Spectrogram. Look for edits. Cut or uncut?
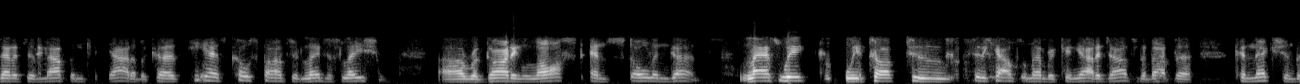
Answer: cut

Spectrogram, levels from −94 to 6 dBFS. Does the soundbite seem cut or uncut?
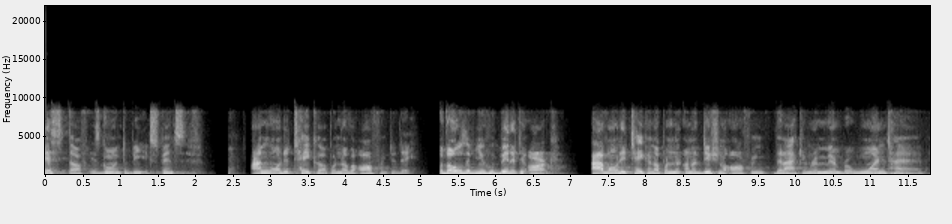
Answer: uncut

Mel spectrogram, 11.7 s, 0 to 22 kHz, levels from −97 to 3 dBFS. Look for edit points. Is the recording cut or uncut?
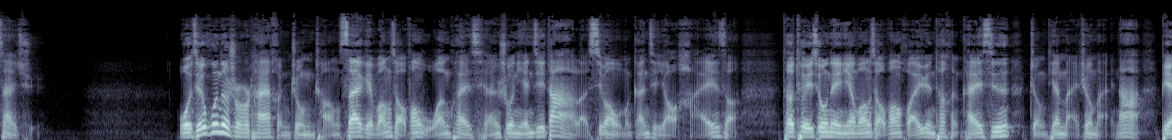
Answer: uncut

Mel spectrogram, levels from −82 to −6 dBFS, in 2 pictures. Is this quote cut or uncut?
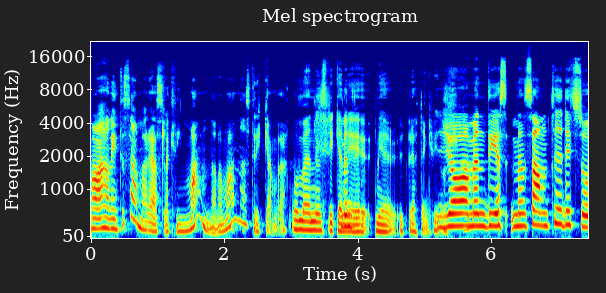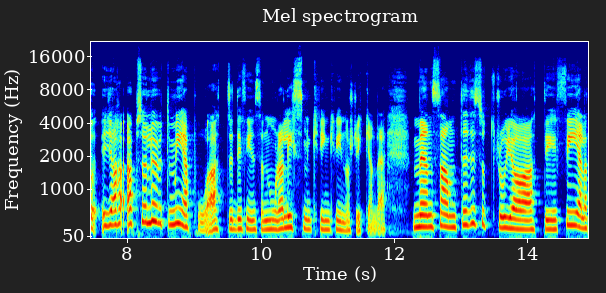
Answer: uncut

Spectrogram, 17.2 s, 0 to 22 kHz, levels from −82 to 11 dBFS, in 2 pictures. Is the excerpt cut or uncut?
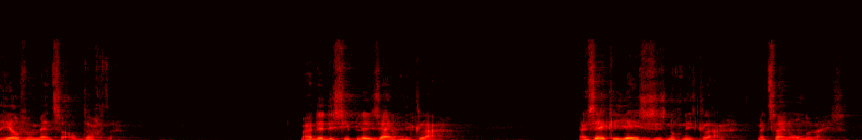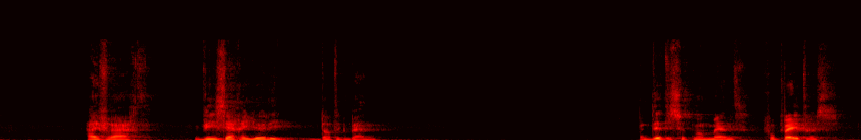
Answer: cut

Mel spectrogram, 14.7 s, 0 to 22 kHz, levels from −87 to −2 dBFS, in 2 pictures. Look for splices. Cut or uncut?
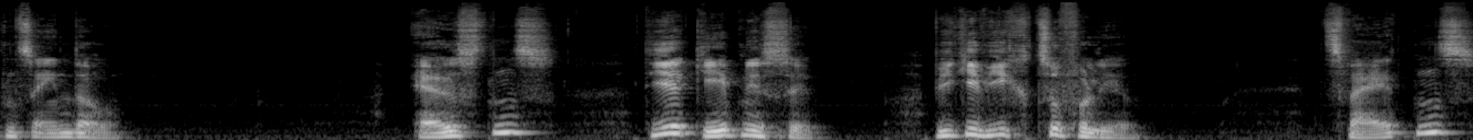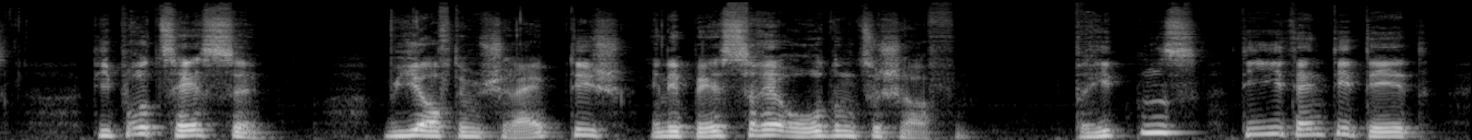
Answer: uncut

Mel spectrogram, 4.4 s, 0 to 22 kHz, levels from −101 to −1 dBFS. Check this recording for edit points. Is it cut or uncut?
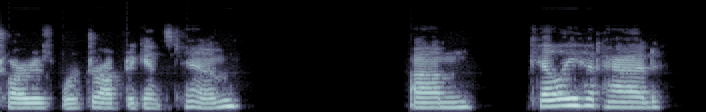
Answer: cut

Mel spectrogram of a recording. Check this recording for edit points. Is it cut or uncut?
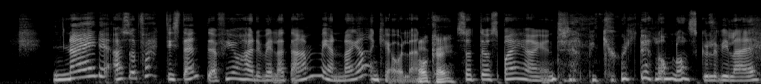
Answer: uncut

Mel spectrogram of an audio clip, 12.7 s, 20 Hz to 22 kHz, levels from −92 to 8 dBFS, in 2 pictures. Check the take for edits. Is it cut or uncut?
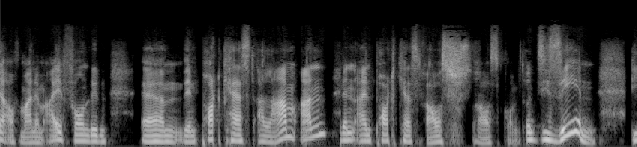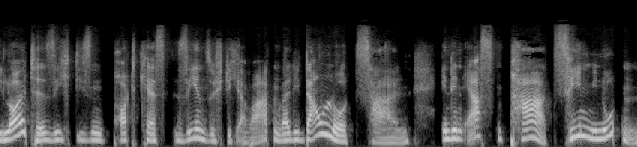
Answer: cut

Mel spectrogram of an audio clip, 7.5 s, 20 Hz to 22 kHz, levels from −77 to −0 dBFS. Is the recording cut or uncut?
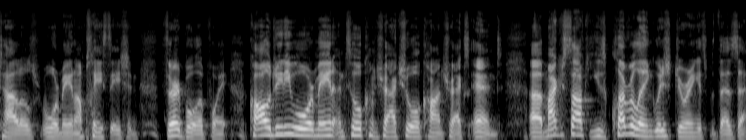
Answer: uncut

